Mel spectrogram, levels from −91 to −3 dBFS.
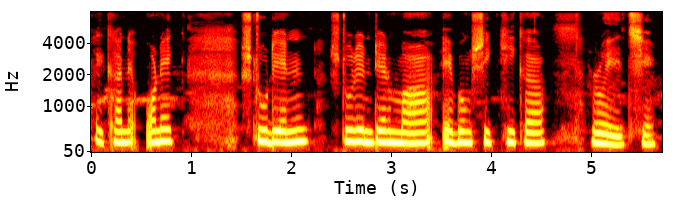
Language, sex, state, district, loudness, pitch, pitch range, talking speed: Bengali, female, West Bengal, Cooch Behar, -12 LUFS, 235 Hz, 225-245 Hz, 85 wpm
